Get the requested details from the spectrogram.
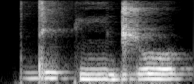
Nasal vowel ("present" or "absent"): present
